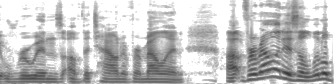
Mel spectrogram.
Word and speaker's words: Vermeillon: Is that how we agreed we're pronouncing it? Yep, it's sure. a melon. Vermelon. Vermelon. – Yeah. Vermelon.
